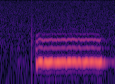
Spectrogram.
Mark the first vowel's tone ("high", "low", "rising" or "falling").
high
